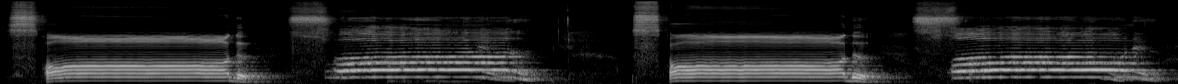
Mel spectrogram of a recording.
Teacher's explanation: شین، شین، صاد، صاد، صاد جو ہے اس کو پر پڑھنا ہے کیونکہ یہ حروف مستعلیہ میں بھی ہے اور حروف صفیریہ ہے، زبان کی نوک اور دونوں دانتوں کے اندرونی کناروں سے یہ ادا ہوتا ہے، اس کو پر بھی پڑھنا ہے۔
